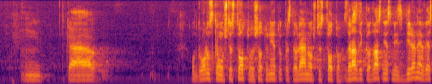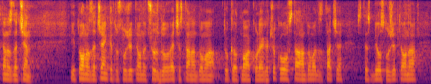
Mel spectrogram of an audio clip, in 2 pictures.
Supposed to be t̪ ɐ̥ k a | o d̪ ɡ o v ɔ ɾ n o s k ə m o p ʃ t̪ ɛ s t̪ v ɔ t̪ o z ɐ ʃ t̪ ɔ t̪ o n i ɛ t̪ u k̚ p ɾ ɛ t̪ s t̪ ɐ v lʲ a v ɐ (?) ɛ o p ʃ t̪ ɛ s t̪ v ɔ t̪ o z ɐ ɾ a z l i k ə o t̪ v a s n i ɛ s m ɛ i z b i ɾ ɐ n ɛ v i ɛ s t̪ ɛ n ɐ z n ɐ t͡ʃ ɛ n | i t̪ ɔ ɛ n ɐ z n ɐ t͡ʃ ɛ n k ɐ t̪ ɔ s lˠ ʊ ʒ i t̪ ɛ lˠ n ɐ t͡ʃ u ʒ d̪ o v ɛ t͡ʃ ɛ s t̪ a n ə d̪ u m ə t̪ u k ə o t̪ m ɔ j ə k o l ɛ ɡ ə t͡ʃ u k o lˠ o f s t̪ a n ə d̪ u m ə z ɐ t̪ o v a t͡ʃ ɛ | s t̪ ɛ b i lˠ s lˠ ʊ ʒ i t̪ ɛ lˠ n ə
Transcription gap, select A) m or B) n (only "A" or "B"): A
